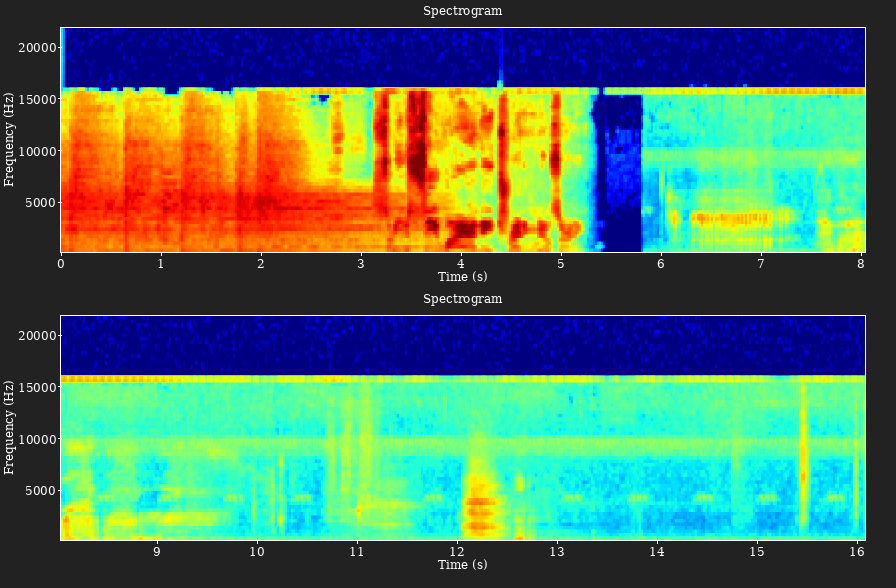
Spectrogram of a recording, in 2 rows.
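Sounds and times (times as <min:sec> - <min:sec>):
person snoring: 0:06.1 - 0:09.7.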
